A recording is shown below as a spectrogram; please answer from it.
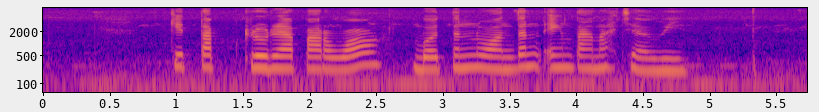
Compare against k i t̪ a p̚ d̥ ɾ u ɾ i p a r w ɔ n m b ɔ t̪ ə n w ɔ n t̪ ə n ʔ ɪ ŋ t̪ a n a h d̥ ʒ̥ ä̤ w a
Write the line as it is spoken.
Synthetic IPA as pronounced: k i t̪ a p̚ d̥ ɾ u ɾ a p a r w ɔ m b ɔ t̪ ə n w ɔ n t̪ ə n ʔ ɪ ŋ t̪ a n a h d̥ ʒ̥ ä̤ w i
